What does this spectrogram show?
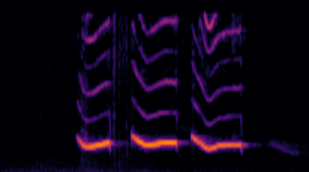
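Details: Laughingthrush delivering the rapid 'hót kích nhanh' song: three strong whistles with curved, downslurred starts and steady tails, evenly spaced, followed by a faint trailing note.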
